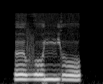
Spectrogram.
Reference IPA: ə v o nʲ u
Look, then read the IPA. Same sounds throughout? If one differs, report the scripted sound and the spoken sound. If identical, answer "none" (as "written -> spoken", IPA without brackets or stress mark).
u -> o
